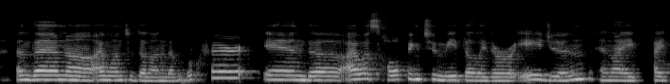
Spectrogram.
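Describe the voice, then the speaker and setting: A woman in a Romanian accent speaks at a fairly slow pace, sounding somewhat breathy. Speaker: author and transformational coach. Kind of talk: podcast interview. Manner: halting, with frequent repetitions.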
